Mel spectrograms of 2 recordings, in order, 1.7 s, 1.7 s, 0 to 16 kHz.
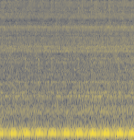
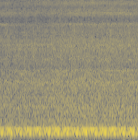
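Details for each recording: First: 1971 Oldsmobile 98 idling just after restarting with a new HEI module. A steady low idle carries a quick even tap about six a second. Owner suspects lifter tick, possibly driver's side or front near cylinder 2. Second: 1971 Oldsmobile 98, 455 engine, warm at about 183° behind thermostat: steady, even low rumble at idle with regular lope, then shuts off cleanly with no dieseling run-on; healthy.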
